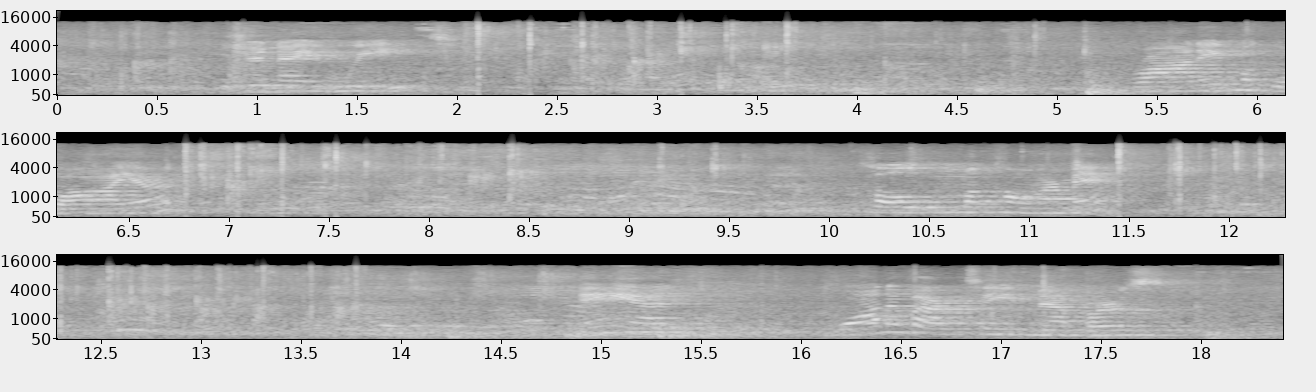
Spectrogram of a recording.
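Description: A woman reads out names over a loudspeaker in a large hall.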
